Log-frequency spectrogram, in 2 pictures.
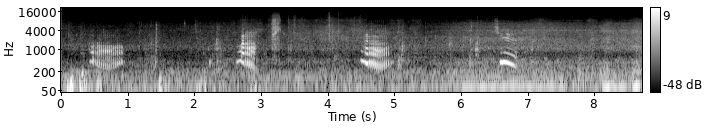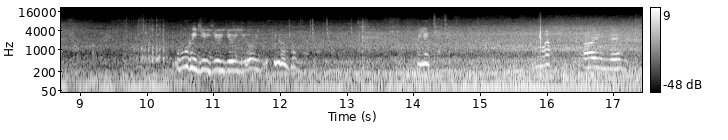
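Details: Two male cats that dislike each other, at the seaside in Istanbul, meowing loudly at each other: short harmonic yowls early on, then longer wavering drawn-out calls, over steady low rumble of wind and surf.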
